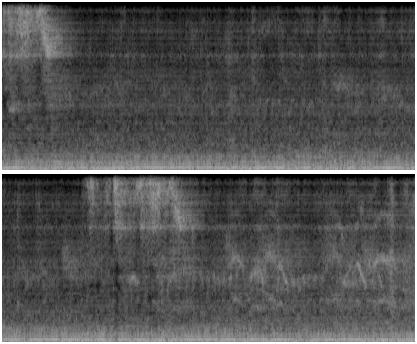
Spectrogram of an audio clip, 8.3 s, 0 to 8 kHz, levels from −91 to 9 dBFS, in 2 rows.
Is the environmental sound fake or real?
fake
